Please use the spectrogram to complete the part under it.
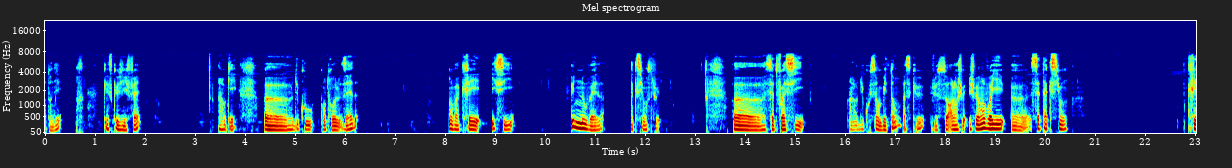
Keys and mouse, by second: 1.7-5.4 middle drag, 6.2 ctrl+z, 6.8 ctrl+z, 8.7-9.9 drag.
